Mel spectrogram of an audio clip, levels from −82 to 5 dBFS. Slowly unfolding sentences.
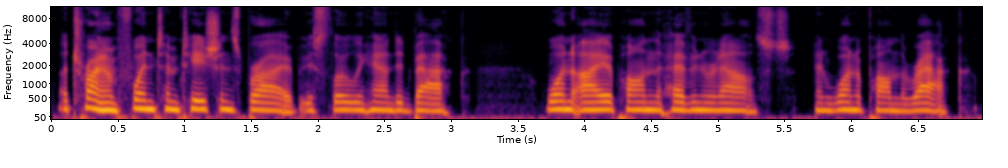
No: average, 170 wpm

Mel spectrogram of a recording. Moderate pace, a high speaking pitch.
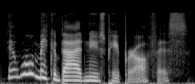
No: fast, 215 wpm; high, 215 Hz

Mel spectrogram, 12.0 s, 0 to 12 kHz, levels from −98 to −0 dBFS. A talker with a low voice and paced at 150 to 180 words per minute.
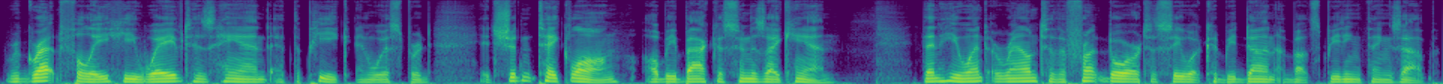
No: low, 105 Hz; average, 195 wpm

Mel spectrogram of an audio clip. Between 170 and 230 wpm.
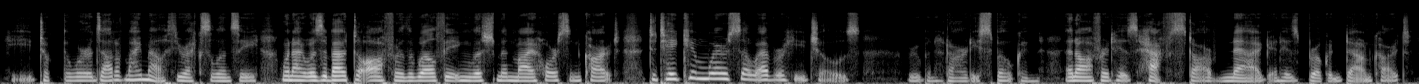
Yes: average, 185 wpm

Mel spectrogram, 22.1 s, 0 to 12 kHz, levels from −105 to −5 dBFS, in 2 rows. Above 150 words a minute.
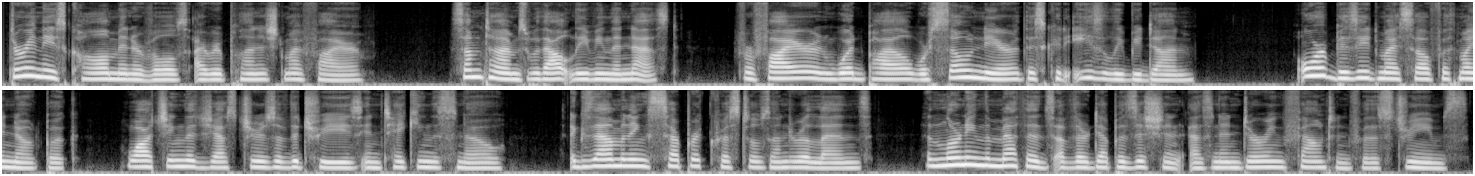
Yes: average, 160 wpm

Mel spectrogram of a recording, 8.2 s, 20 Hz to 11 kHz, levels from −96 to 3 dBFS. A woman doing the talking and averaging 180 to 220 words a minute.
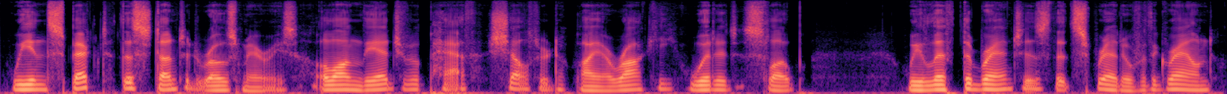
No: male; average, 190 wpm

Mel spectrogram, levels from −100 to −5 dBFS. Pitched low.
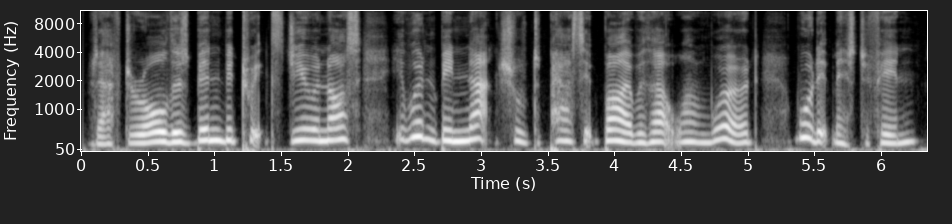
No: high, 235 Hz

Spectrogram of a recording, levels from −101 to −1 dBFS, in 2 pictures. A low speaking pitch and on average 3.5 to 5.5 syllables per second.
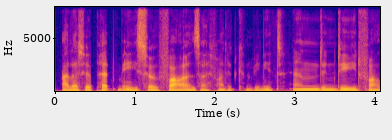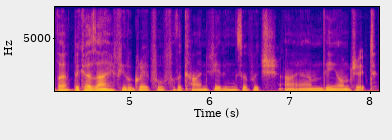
Yes: low, 115 Hz; 5.1 syllables/s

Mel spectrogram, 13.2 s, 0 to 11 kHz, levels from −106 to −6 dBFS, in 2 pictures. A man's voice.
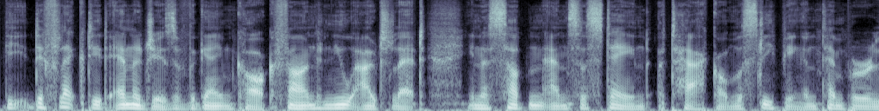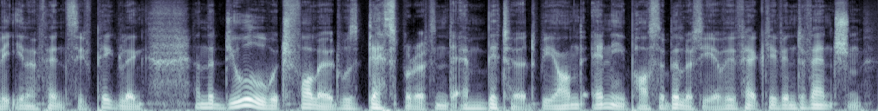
Yes: male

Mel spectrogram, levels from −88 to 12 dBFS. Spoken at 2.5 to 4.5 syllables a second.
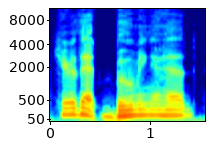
Yes: 4.3 syllables/s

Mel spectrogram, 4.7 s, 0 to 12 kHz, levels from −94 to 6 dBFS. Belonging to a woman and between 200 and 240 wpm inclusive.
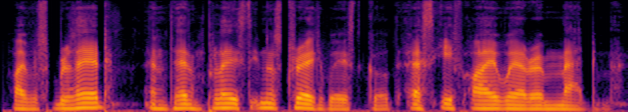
No: male; fast, 205 wpm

